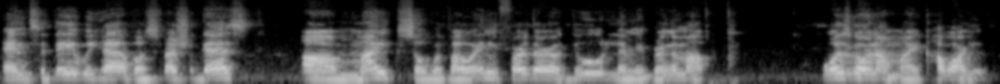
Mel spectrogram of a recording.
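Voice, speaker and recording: A man's voice: fairly high pitch, a little slow, a bit bright, poor audio. A man hosting a casual livestream interview, laid-back and chatty, greeting his viewers. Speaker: host.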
